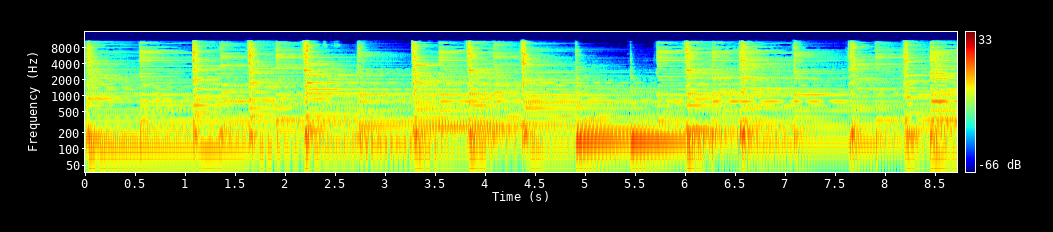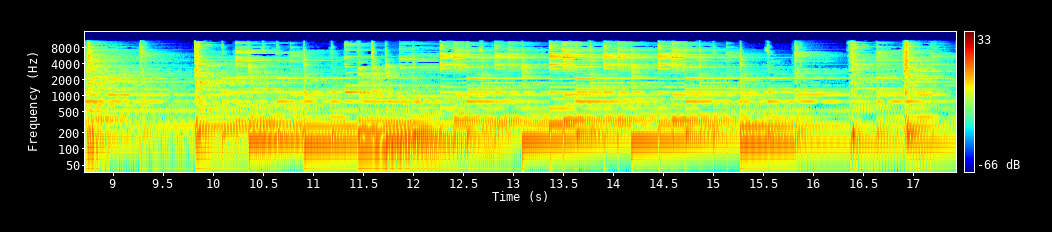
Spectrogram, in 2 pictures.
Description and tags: Short guitar improv for an iPhone project.
guitar, acoustic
